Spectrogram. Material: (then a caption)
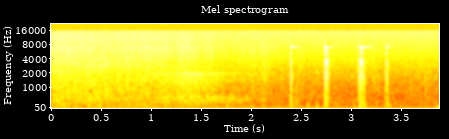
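Steel. Two large solid steel hex bolts held in one hand are clinked together four times after a couple of seconds of quiet hiss. Each strike gives a sharp, bright metallic tick with a brief high ring that dies away almost at once.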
